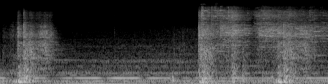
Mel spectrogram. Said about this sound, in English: He smashed through the window with a garbage can and stepped inside.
